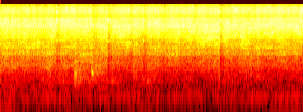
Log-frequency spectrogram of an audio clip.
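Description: Marinated chicken pieces sizzling steadily in hot oil and spice paste in a metal kadai, with a metal spatula scraping and knocking against the pan as the chicken is turned.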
